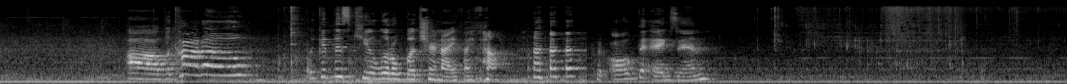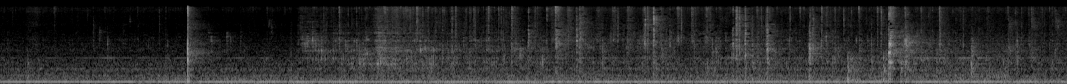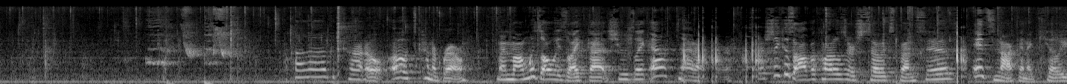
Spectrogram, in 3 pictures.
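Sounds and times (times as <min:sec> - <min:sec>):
eggs sizzling in a pan: 0:07.6 - 0:32.0.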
